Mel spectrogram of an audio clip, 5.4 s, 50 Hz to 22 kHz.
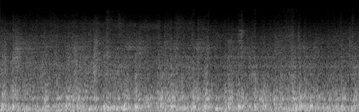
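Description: Seibu 2000 series electric train running, heard from inside the front car: a steady rumble of wheels on rail with a few sharp wheel clicks over the track.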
